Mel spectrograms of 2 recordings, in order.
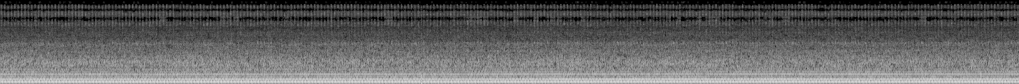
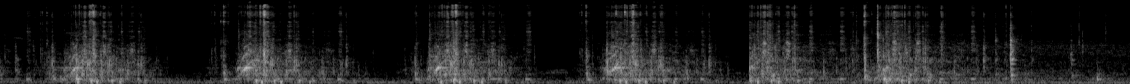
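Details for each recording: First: Free Husqvarna mower after both ends of the governor arm spring were adjusted: a steady, even drone at constant pitch with no hunting or surging. Normal governed running speed. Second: Free Husqvarna mower, throttle cable missing, carburetor main jet stuck and uncleanable, trying to run on tank fuel: five pull-cord attempts about every two seconds, each a brief cough with no catch. Hard starting from the stuck jet.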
